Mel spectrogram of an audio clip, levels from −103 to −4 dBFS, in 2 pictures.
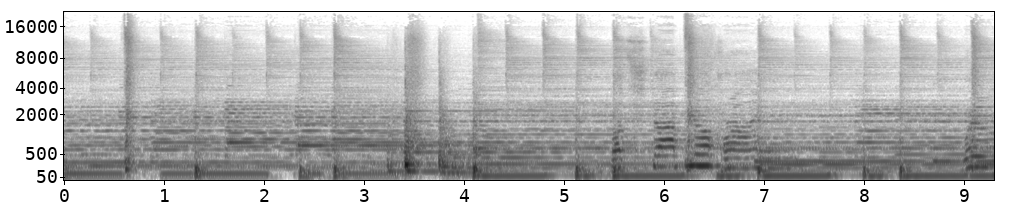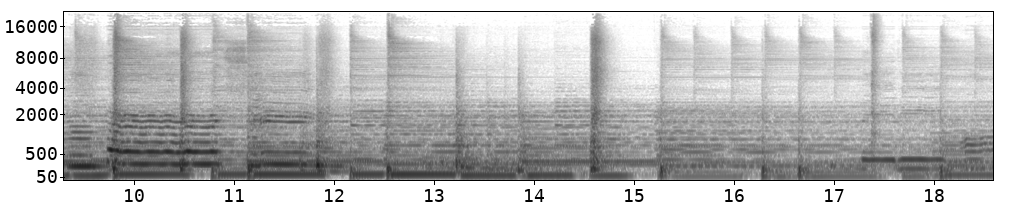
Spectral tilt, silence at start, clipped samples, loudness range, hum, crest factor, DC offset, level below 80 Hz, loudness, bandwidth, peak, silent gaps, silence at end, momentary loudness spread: -7 dB/octave; 0 s; under 0.1%; 11 LU; none; 20 dB; under 0.1%; -42 dBFS; -31 LUFS; over 20 kHz; -10 dBFS; none; 0 s; 15 LU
